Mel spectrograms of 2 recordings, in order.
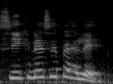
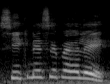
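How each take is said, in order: The two takes are said the same way.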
